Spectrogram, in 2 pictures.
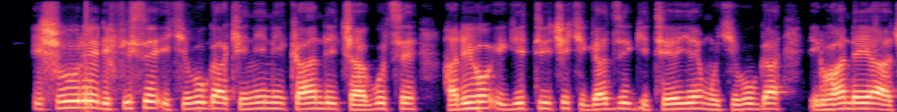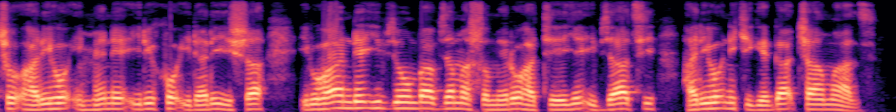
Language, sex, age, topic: Rundi, male, 25-35, education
